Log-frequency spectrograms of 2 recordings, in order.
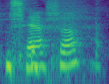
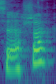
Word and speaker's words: Saoirse: So, und Christine wird gespielt von, ich lass wieder dich aussprechen. – Sersha. – genau, immer so. Saoirse? Nein. Sersha Ronan, meine ich. Nach Song of the Sea ist es Sersha.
